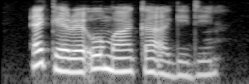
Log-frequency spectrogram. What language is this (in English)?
Igbo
